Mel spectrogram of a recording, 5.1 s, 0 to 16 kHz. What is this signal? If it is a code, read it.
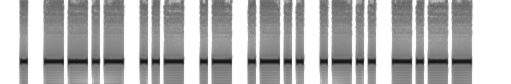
Morse code, heard as a keyed tone, about 20 wpm, 1000 Hz. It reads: EQUALLY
